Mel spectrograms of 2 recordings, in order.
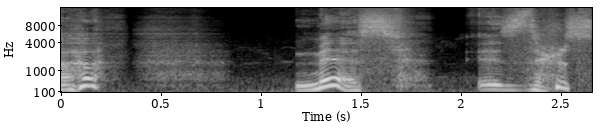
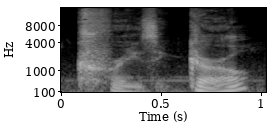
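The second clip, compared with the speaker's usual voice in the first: sneering scoff; 10 semitones lower, 11 dB quieter, slower than usual. Acted. Bandit sneers at the girl.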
